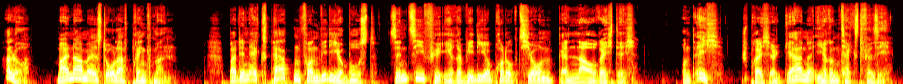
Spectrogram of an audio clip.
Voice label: Voiceover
